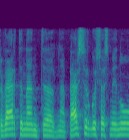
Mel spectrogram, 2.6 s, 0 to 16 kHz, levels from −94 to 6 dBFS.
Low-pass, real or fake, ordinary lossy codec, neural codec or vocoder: 7.2 kHz; real; MP3, 64 kbps; none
